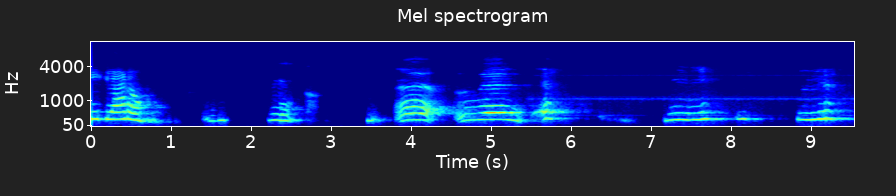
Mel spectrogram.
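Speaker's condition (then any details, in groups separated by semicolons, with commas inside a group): Cerebral palsy; since birth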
